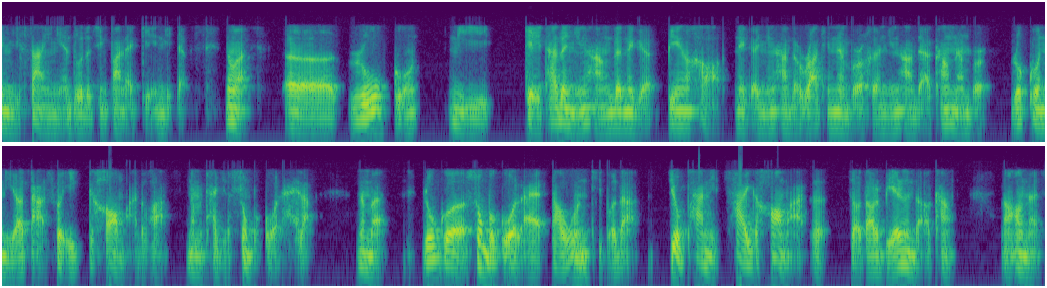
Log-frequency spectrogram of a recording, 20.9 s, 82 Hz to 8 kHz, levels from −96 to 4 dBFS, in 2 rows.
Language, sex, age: Chinese, male, 50-69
